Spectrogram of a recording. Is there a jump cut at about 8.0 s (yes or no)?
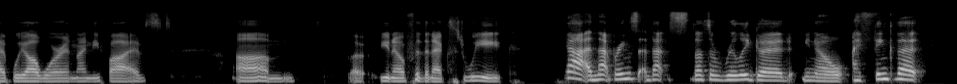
no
